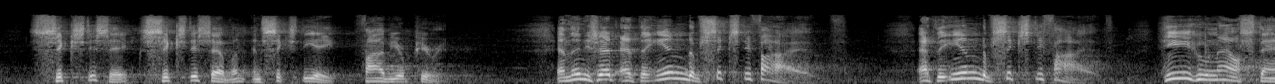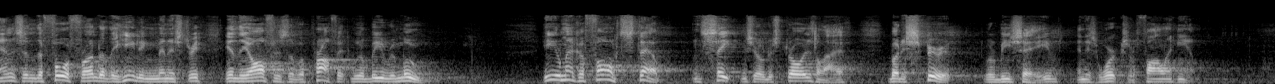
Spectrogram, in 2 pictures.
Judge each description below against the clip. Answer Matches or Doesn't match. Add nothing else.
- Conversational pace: Matches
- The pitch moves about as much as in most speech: Doesn't match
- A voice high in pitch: Doesn't match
